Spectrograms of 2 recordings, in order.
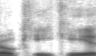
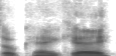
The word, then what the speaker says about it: Okeke: Chuma Okeke, who I believe wants us, he found out his name was pronounced differently, so I'm trying to pronounce that correctly. It's not Okiki, it's Okeke.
